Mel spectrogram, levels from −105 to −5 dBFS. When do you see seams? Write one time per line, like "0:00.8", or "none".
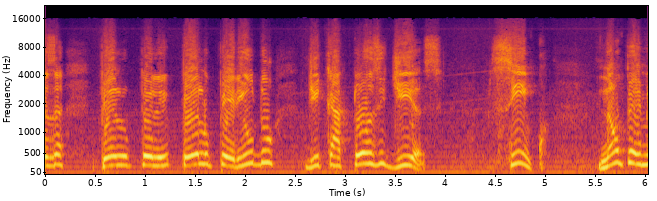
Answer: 0:04.4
